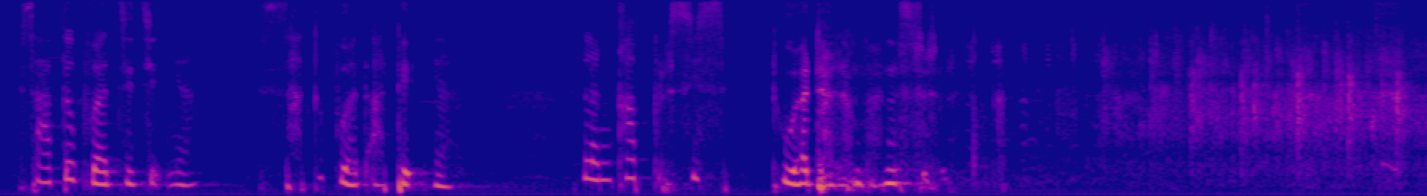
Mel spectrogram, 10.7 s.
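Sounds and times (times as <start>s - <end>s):
speech: 0.2s - 3.5s, 4.4s - 7.4s
audience clapping: 7.3s - 10.7s.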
